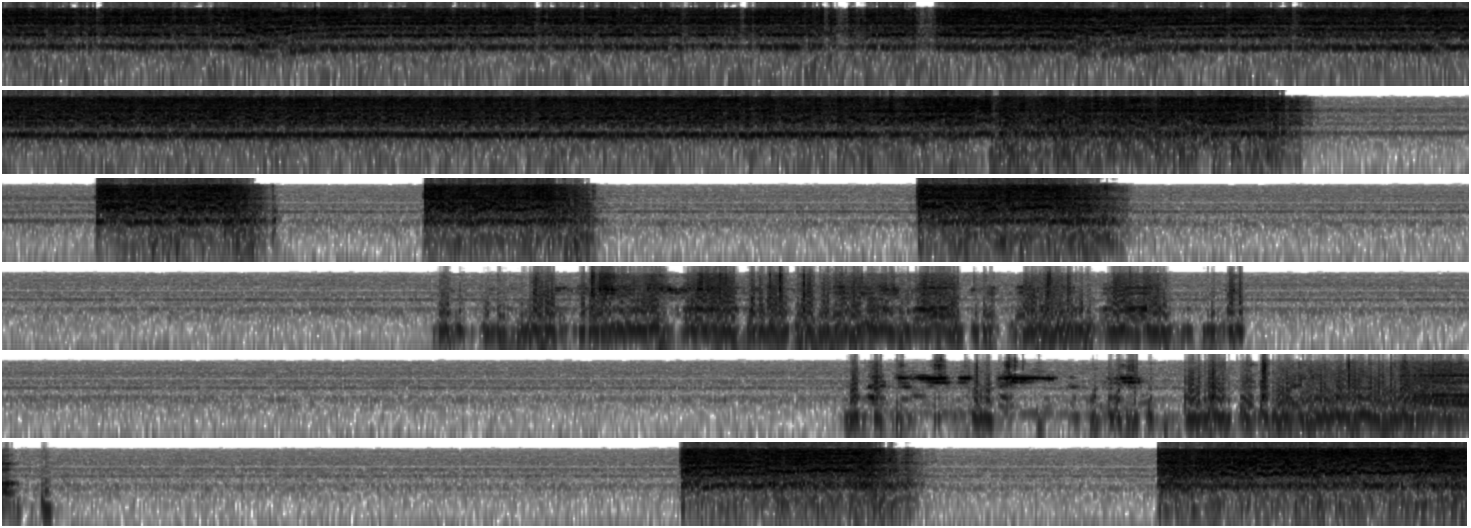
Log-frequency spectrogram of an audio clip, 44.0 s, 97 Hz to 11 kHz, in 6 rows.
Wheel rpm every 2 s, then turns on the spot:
220, 230, 220, 210, 210, 210, 240, 70, 120, 70, 40, 0, 0, 0, 0, 0, 0, 0, 0, 0, 150, 180.
none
